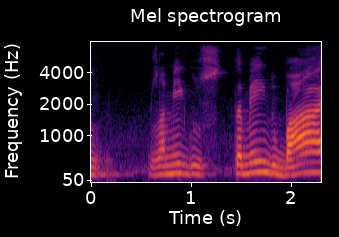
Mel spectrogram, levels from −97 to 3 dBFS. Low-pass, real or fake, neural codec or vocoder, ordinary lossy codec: 7.2 kHz; real; none; none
